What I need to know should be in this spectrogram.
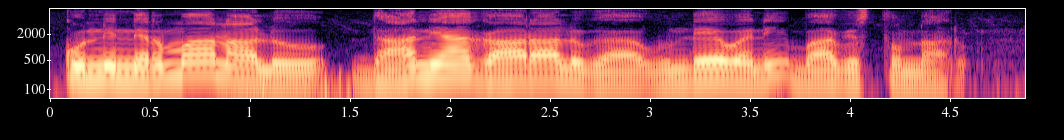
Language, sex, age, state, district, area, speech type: Telugu, male, 30-45, Andhra Pradesh, Bapatla, urban, read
